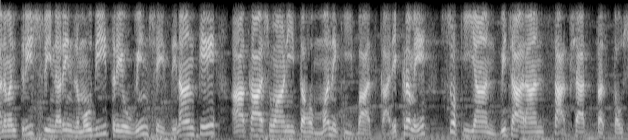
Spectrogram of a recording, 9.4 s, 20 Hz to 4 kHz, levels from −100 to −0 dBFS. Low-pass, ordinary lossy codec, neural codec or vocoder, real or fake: 3.6 kHz; Opus, 32 kbps; none; real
